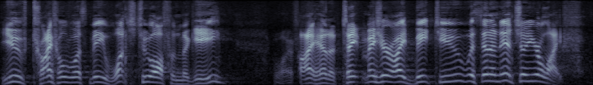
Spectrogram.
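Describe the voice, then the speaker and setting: A pompous, easily exasperated neighbor from an old radio comedy. He is high-voiced and slow, puffed up with theatrical indignation. It is recorded in an echoey stage hall. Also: lively intonation, pushed and bright, full character voice. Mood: exasperated, indignant. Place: community playhouse stage, live recreation.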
